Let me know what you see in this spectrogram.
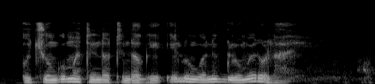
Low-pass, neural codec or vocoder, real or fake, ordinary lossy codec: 7.2 kHz; codec, 16 kHz, 6 kbps, DAC; fake; none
